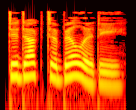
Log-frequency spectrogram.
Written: deductibility

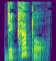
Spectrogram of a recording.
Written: decouple

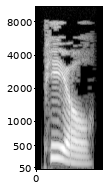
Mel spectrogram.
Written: pial

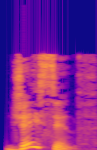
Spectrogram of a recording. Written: jacinth

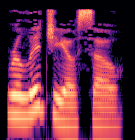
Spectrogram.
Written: religioso

